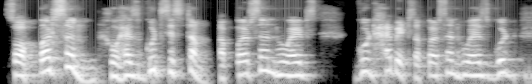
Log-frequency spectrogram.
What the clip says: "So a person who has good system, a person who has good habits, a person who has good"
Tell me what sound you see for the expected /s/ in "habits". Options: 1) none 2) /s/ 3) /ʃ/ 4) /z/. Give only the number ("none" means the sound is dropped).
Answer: 2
